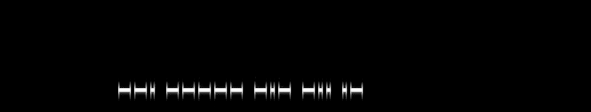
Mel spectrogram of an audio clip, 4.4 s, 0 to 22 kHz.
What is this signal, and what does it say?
Morse code, heard as a keyed tone, about 40 wpm, 700 Hz. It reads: G0KDA
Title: DXCC-100 Call Signs - 5 Characters - 40wpm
